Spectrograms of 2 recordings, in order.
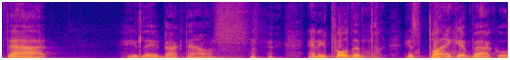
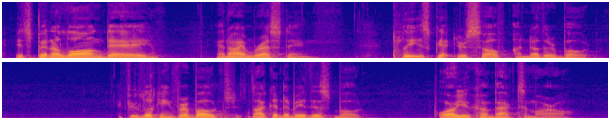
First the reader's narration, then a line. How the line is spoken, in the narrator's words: he called out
